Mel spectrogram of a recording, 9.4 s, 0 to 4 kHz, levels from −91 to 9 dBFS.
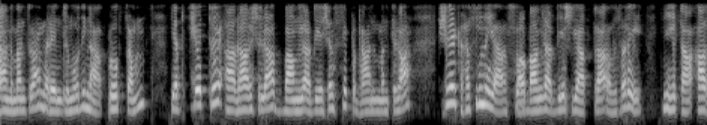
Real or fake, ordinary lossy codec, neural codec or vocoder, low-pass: fake; none; codec, 16 kHz, 2 kbps, FreqCodec, larger model; 3.6 kHz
